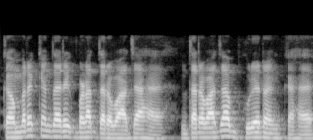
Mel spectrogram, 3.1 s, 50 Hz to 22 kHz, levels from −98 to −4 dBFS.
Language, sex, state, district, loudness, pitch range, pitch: Hindi, male, Jharkhand, Garhwa, -17 LUFS, 120-145 Hz, 135 Hz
